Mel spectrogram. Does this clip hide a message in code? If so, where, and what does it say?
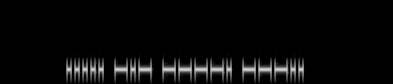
Yes: Morse code from 0.7 to 3.0 s, heard as a keyed tone, about 29 wpm, 700 Hz. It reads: 5K98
